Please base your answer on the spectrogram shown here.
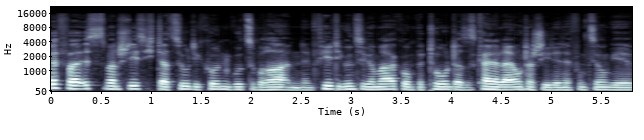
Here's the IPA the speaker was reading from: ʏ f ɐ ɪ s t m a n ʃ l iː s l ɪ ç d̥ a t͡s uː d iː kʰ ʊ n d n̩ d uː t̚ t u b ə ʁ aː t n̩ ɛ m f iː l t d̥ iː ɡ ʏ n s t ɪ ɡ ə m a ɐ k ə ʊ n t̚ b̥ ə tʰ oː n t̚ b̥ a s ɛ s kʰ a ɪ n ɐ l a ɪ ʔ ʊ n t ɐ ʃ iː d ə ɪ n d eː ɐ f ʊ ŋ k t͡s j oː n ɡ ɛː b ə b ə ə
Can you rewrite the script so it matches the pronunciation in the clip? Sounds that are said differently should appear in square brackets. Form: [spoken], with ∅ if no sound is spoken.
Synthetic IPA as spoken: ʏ f ɐ ɪ s t m a n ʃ l iː s l ɪ ç d̥ a t͡s uː d iː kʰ ʊ n d n̩ [ɡ] uː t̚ [t͡s] u b ə ʁ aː t n̩ ɛ m f iː l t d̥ iː ɡ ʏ n s t ɪ ɡ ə m a ɐ k ə ʊ n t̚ b̥ ə tʰ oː n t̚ [d̥] a s ɛ s kʰ a ɪ n ɐ l a ɪ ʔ ʊ n t ɐ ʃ iː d ə ɪ n d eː ɐ f ʊ ŋ k t͡s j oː n ɡ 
